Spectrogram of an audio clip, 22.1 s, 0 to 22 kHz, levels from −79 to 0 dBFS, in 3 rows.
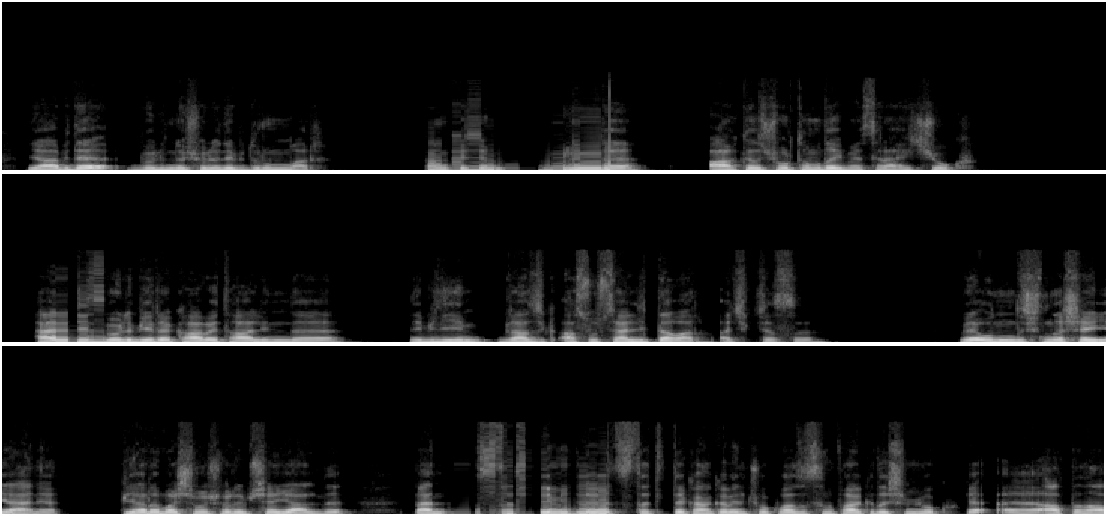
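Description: A rigid, metallic buzz near 133 Hz is heard in the speech from 2.41 to 4.04 s, 7.69 to 8.05 s and 17.68 to 18.75 s, which is robotic sound from repeated short buffers. Likely, most of the audio there was skipped while a chunk of about 7.5 ms was replayed.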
